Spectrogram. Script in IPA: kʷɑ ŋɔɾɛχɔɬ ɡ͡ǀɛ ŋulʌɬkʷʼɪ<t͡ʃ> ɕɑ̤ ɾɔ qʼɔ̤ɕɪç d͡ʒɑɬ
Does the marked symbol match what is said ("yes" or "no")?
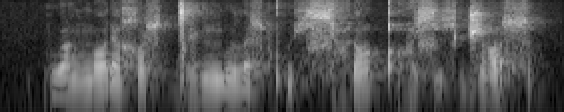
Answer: no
